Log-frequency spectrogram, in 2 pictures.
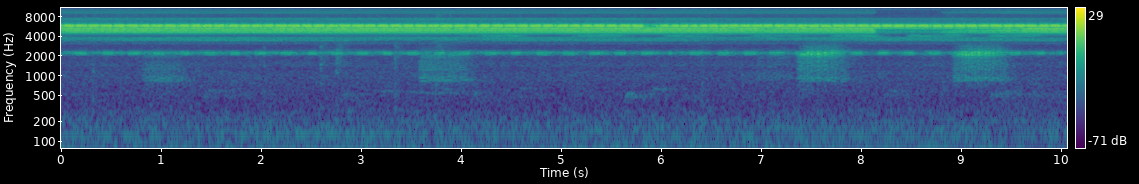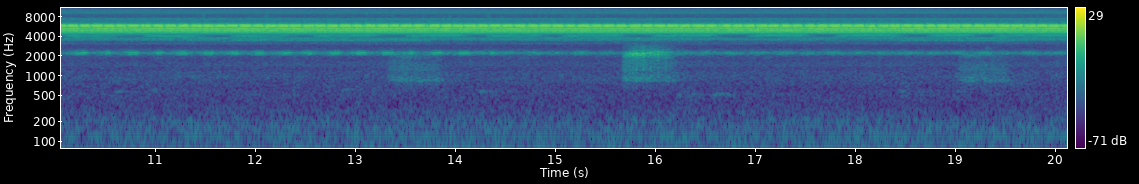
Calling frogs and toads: Boana albopunctata

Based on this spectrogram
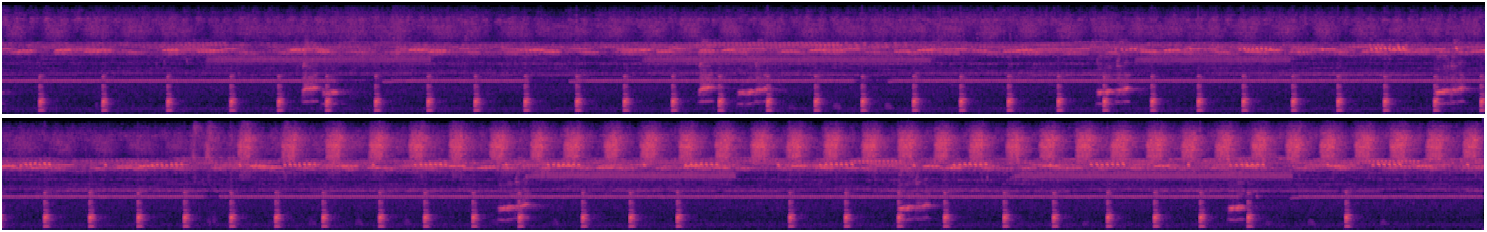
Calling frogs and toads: blacksmith tree frog (Boana faber), white-edged tree frog (Boana albomarginata)

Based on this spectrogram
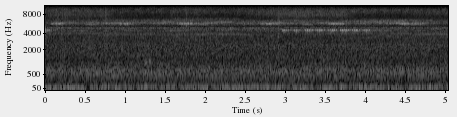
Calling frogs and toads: none

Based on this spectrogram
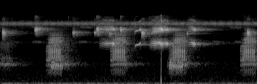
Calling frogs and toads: dwarf tree frog (Dendropsophus nanus), Scinax fuscovarius, lesser tree frog (Dendropsophus minutus)

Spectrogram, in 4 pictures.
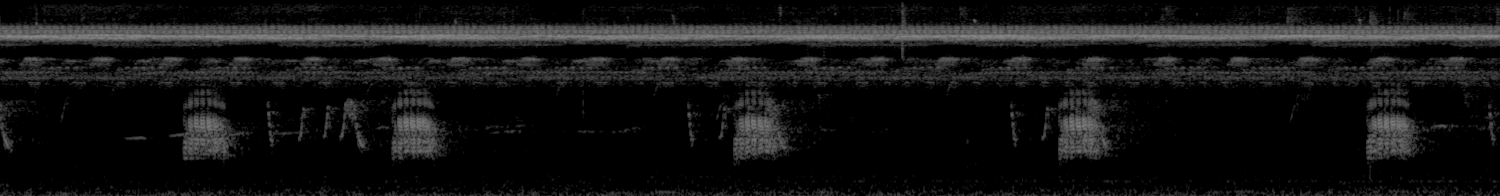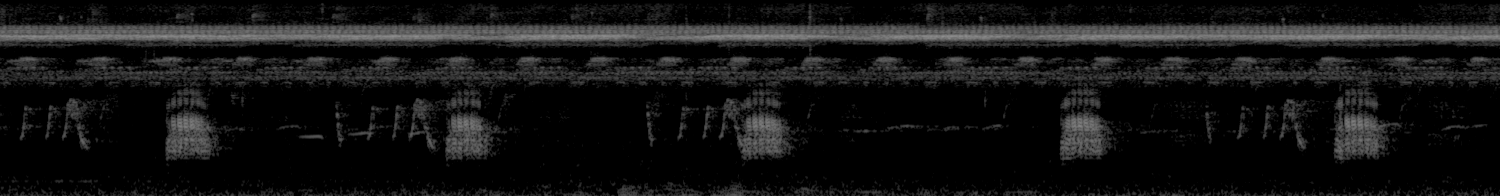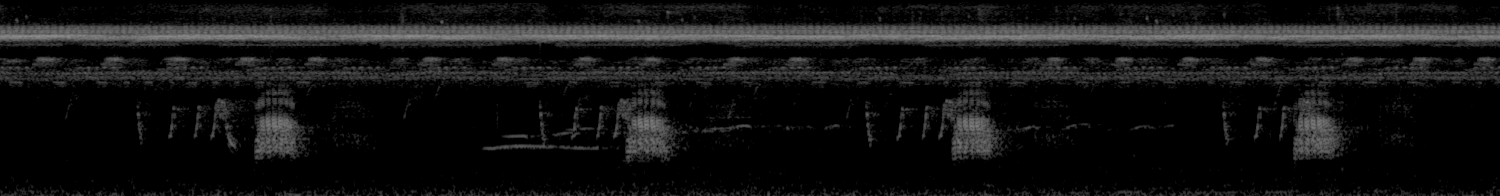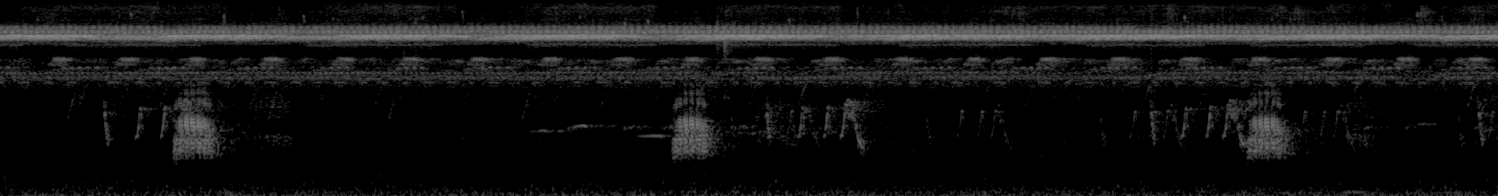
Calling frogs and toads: waxy monkey tree frog (Phyllomedusa sauvagii), rufous frog (Leptodactylus fuscus)

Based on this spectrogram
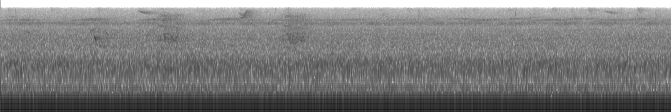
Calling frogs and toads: none

